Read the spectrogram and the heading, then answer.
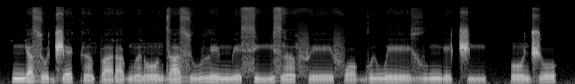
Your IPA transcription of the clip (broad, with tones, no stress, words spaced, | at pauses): ɲa˦zo˧d͡ʒɛ˨˦ kã˨pa˧ɾa˧ɡʷã˨ ɾɔ̃˦˨ da˧zu˨˦le˧ me˧siː˦zã˧ feː˨fɔ˨ ɡʷɨ˧weː˦˨ ɣu˧ ŋe˧ t͡ʃi˧ | ɔ̃˧d͡ʒo˦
